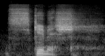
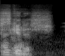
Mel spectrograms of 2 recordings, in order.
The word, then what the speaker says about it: skittish: eventually try to be less skimmish. Like skittish. That's like the right way to say.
